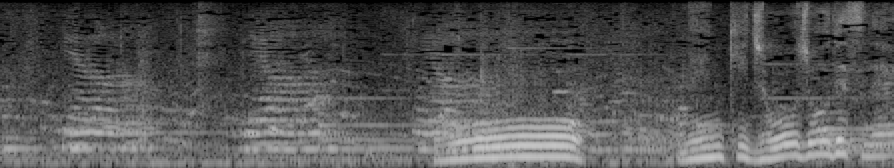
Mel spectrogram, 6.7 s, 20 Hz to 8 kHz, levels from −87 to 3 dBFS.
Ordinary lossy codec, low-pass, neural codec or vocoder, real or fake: none; none; none; real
